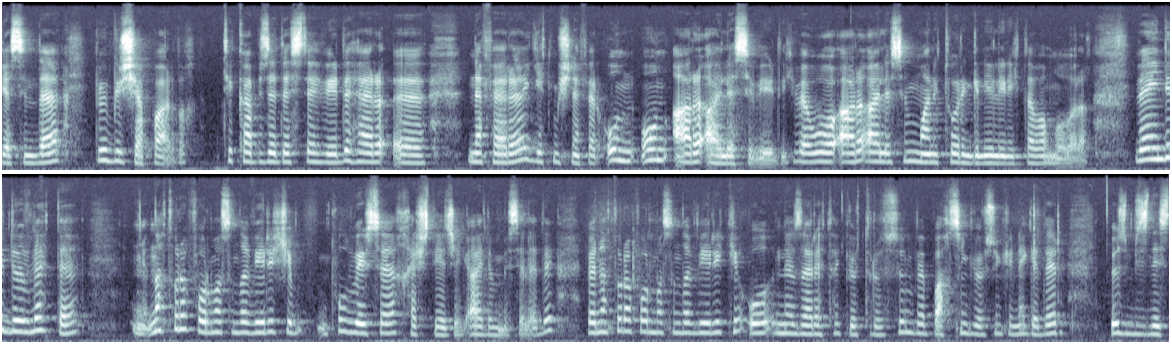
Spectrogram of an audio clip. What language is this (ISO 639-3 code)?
tur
